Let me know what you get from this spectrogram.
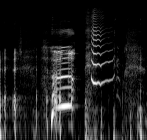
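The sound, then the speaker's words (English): A comedic fart sound effect: short sputtering pops, then two drawn-out squeaky, tonal blasts whose pitch wobbles and bends, fairly loud, with no talking. “Dude, that's a very funny and very classy fart.”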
